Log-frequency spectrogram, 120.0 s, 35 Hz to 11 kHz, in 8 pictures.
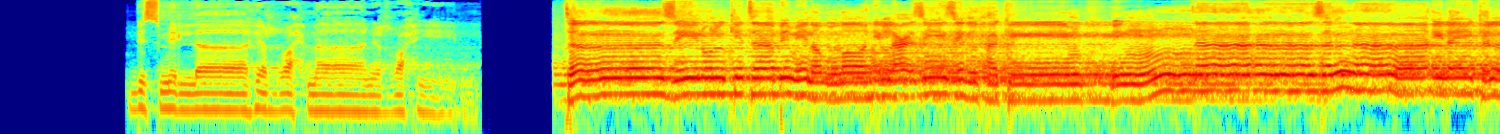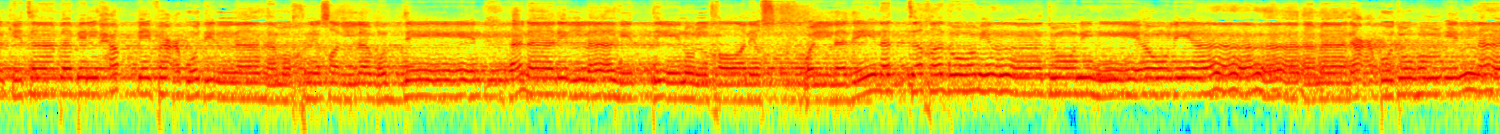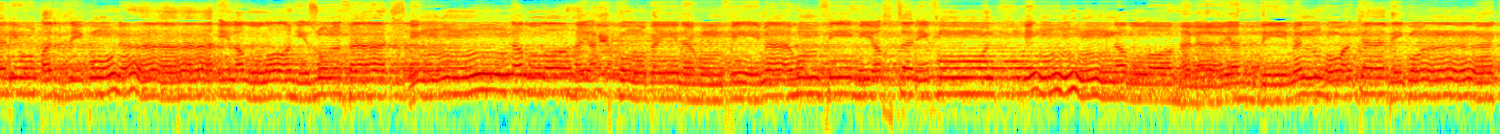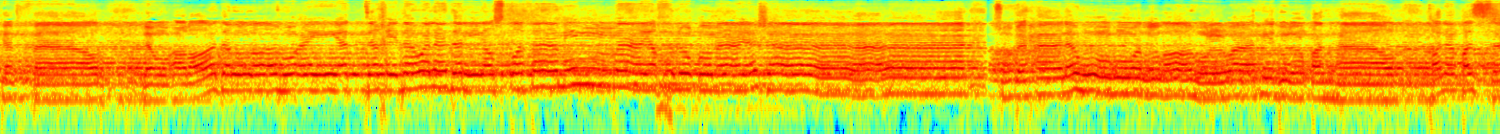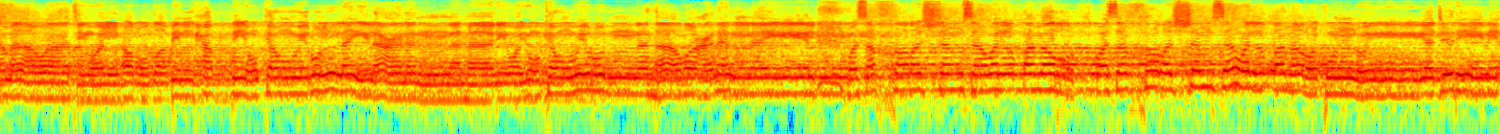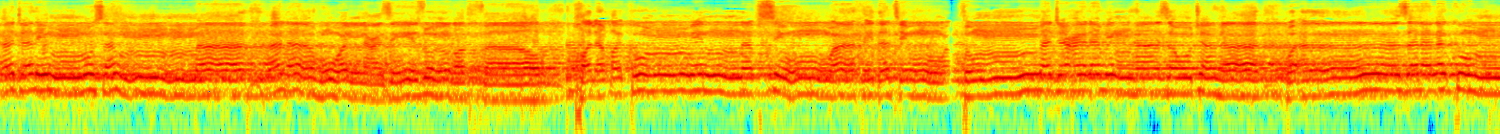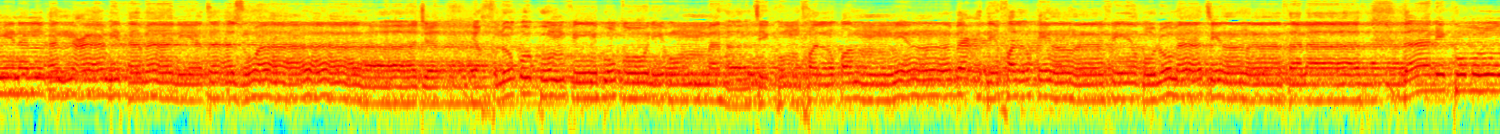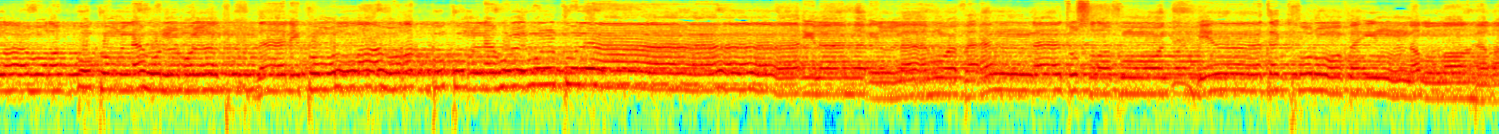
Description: سورة الزمر > السور المكتملة > رمضان 1425 هـ > التراويح - تلاوات ياسر الدوسري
